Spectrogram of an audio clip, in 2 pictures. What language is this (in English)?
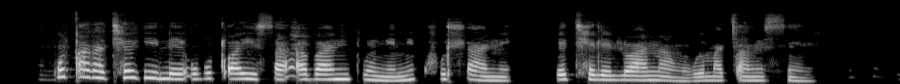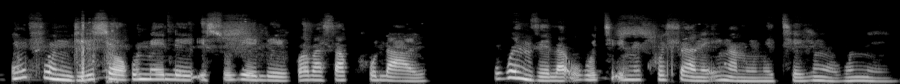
North Ndebele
